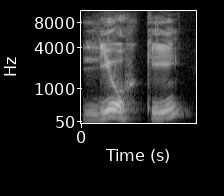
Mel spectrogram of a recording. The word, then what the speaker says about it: легкий: In the words легкий, мягкий, G is pronounced like H. As you see, легкий, мягкий.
